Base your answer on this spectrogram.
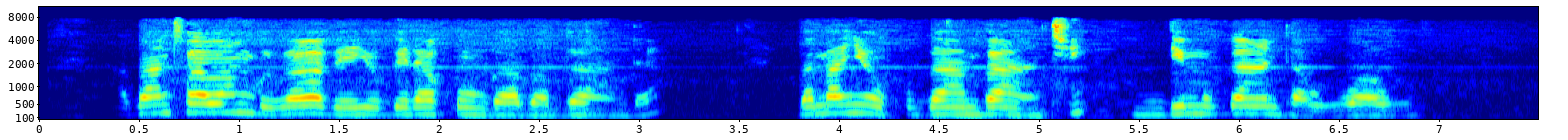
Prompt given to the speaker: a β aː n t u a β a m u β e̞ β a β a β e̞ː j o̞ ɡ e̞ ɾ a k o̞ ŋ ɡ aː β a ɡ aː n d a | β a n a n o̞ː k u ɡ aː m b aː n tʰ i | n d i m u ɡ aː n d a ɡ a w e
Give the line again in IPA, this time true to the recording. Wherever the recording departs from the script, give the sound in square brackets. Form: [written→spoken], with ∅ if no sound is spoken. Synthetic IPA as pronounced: a β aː n t u a β a m u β e̞ β a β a β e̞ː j o̞ ɡ e̞ ɾ a k o̞ ŋ ɡ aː β a ɡ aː n d a | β a [n→m] a [n→ɲ] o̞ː k u ɡ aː m b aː n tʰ i | n d i m u ɡ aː n d a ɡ a w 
